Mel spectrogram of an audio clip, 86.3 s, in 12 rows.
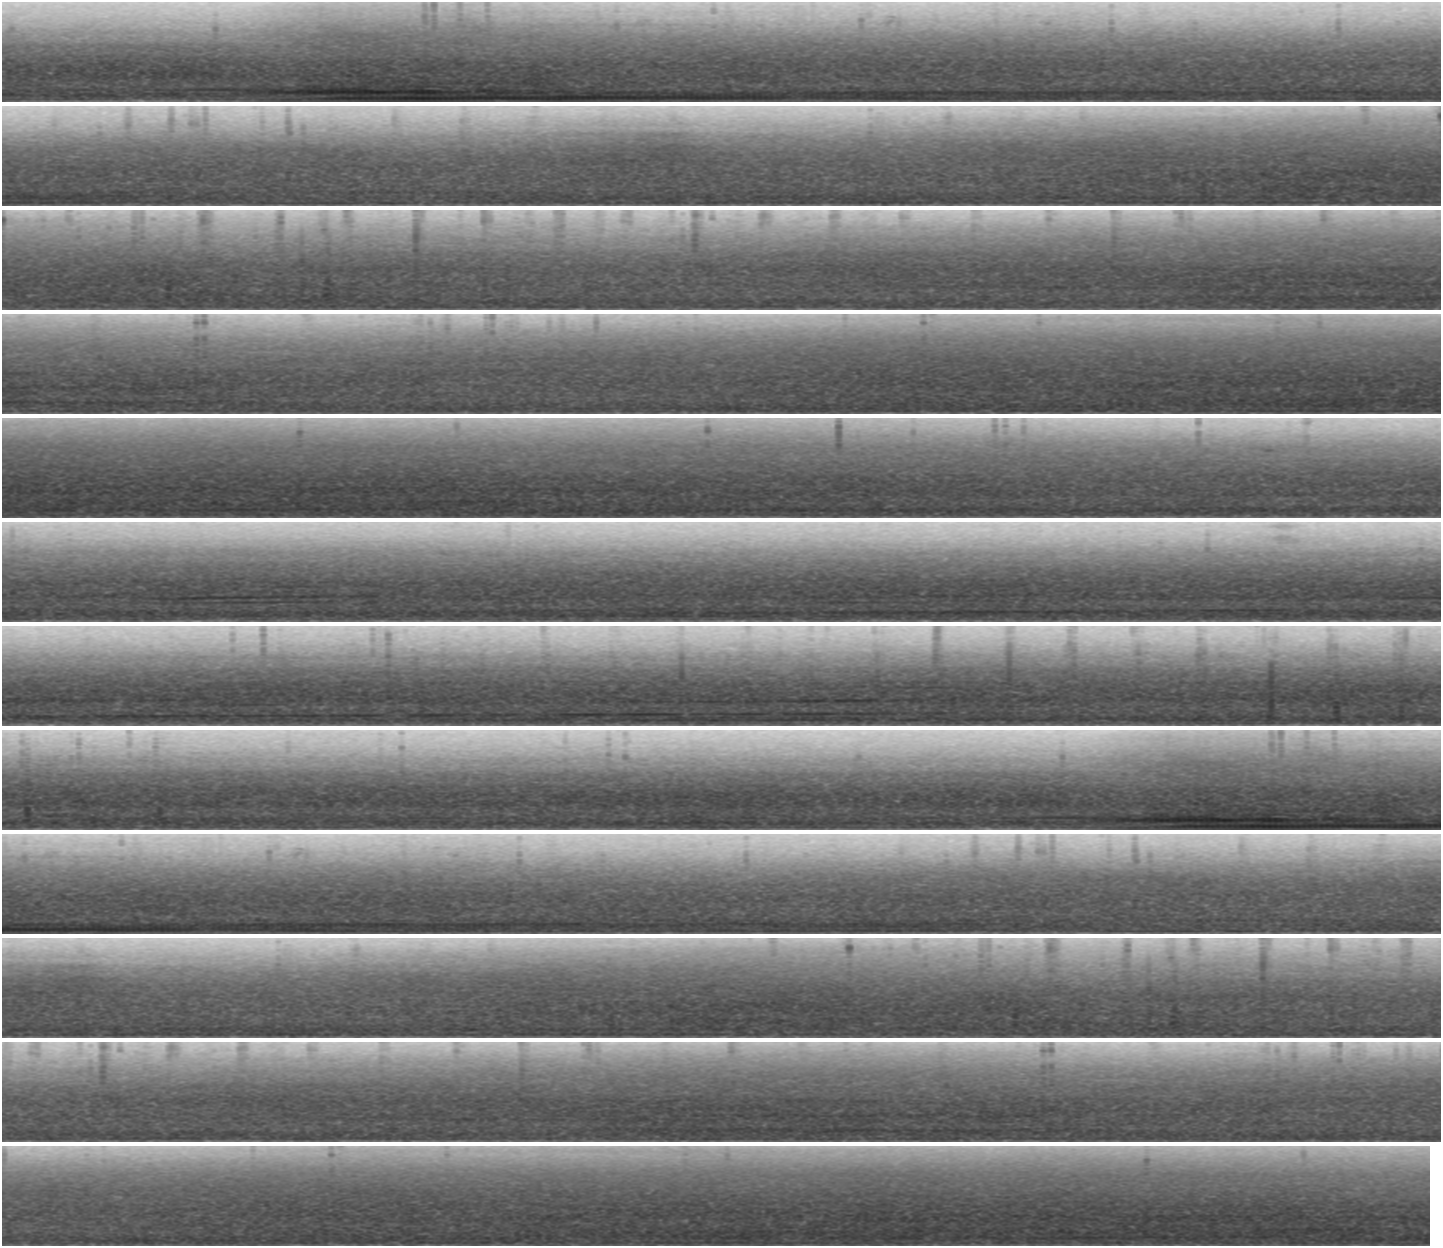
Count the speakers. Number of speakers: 0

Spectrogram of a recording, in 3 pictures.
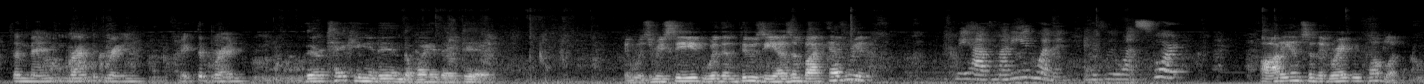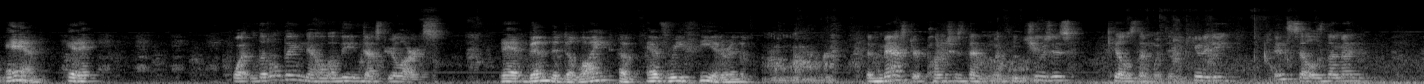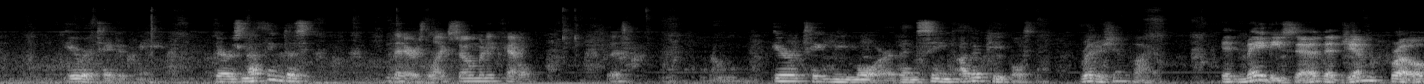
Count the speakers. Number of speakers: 4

